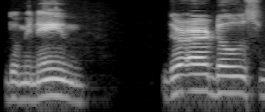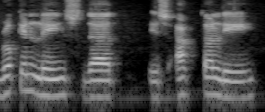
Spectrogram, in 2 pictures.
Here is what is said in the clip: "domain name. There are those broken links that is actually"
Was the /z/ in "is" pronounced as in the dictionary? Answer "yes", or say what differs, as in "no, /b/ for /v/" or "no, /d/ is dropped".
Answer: no, /s/ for /z/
